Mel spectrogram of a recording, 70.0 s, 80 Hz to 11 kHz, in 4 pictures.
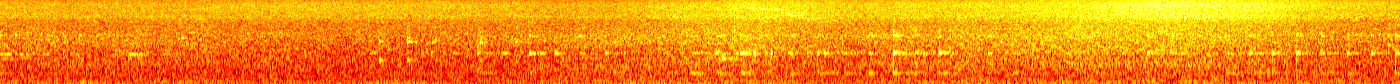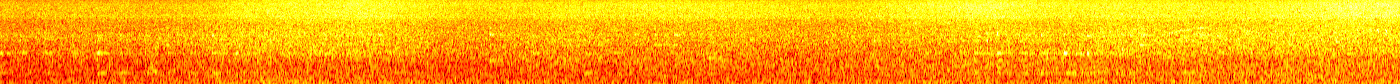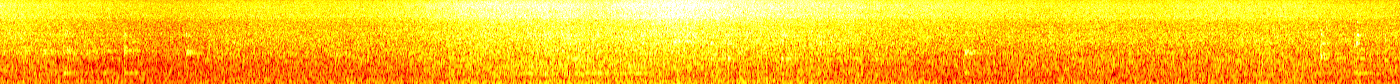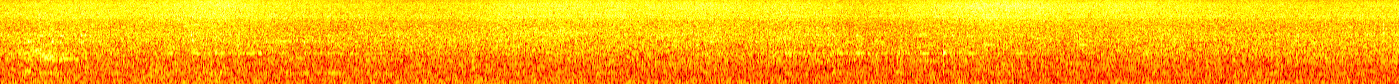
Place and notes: woudsend: parking - the city, the country & me: wind blown birch trees
stormy day (force 7-8), birch trees swaying in the wind
the city, the country & me: june 13, 2013
Indijk, The Netherlands, 13 June 2013, ~14:00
